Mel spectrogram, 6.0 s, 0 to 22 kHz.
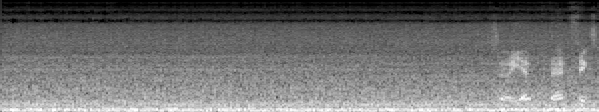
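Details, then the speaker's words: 2016 Ford Expedition after blend door actuator replacement for dash clicking: air on, steady blower and engine hum with no ticking or clicking from the dash; actuator working normally, problem likely fixed. "turn the air on and adjusted it so I can get the teeth all lined up but uh pretty sure we fixed our problem"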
